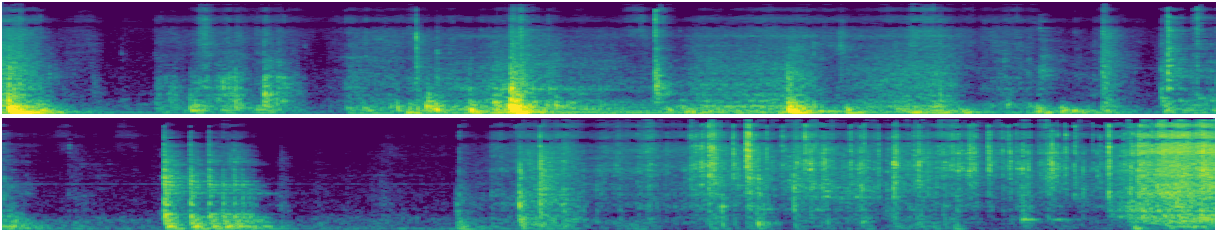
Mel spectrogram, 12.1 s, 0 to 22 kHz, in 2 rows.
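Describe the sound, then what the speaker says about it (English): Tin foil crinkles and rustles in bursts as it is pressed over a baking dish of apricot chicken before baking at 350, with quiet pauses and a few light knocks between handlings. "I want to cover it with some tin foil."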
